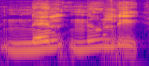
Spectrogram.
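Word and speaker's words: Nunley: I think that's how you pronounce the last name. N-U-N-N-L-Y. Newley. Natalie Maron's pronouncing it wrong.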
